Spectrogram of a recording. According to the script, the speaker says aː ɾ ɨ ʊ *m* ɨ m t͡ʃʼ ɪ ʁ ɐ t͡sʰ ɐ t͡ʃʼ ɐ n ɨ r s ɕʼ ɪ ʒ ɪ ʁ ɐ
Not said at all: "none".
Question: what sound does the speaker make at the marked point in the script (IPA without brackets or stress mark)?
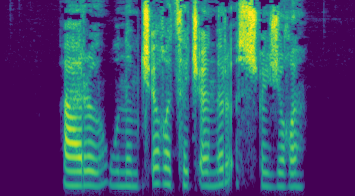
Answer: n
